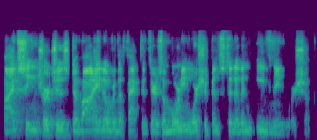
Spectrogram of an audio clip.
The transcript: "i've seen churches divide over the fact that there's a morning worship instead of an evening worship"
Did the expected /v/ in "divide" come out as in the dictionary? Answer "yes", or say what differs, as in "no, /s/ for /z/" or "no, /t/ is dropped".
yes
